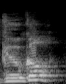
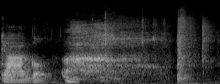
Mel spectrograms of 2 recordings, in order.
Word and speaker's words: Google: like yahoo bing and google it's pronounced google not goggle it's a good look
